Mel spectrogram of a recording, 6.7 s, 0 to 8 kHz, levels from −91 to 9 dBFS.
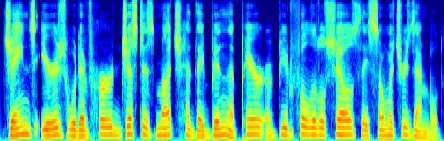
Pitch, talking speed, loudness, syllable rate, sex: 135 Hz, 200 wpm, -19 LUFS, 4.3 syllables/s, male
